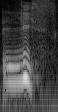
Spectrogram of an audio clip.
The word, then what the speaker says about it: lys: Então se diz lys, com S no final, né?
